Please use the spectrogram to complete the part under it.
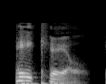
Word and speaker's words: Heykal: As usual, in reprint 1981, Brother Russell writes, the usual Hebrew term applied to the Jewish temple was, hopefully I'm pronouncing this correctly, Hekel. H-E-Y-K-A-L. How am I doing, brother? Okay.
